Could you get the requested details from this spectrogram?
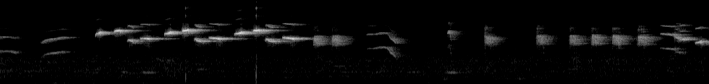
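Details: Wambi mini in ledekan teasing song, highly varied and used to train birds of the same kind: clear rising and falling whistles, then a run of short buzzy repeated notes.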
